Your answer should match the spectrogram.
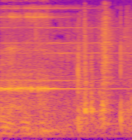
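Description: A telephone bell rings close by with a bright, sustained tone, then stops. A few short clattering sounds follow, as if the handset is being picked up.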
